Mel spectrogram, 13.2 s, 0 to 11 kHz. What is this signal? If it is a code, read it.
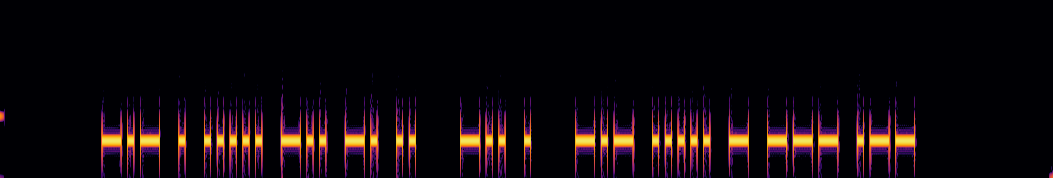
Morse code, heard as a keyed tone, about 15 wpm, 700 Hz. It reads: KE5DNI DE K5TOW
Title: USA Callsign DE Callsign 15wpm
